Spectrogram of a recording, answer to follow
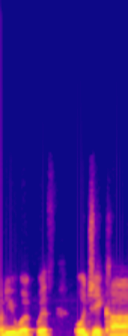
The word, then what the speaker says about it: OJK: do you work with oj car how do you work with bai by the way those are the indonesian pronunciations of ojk and bi i speak to the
